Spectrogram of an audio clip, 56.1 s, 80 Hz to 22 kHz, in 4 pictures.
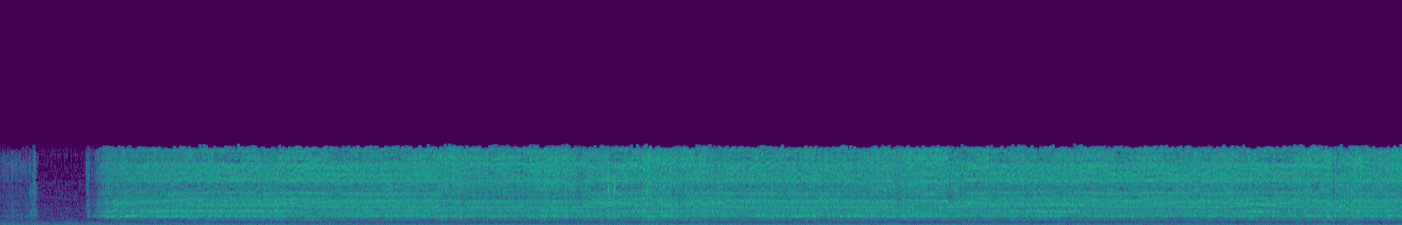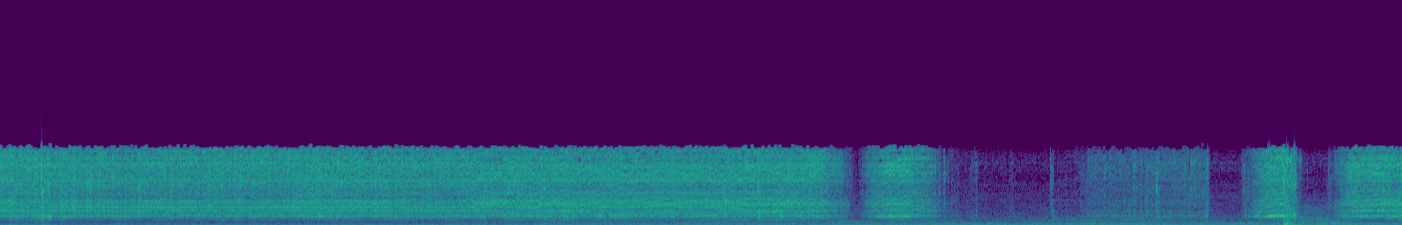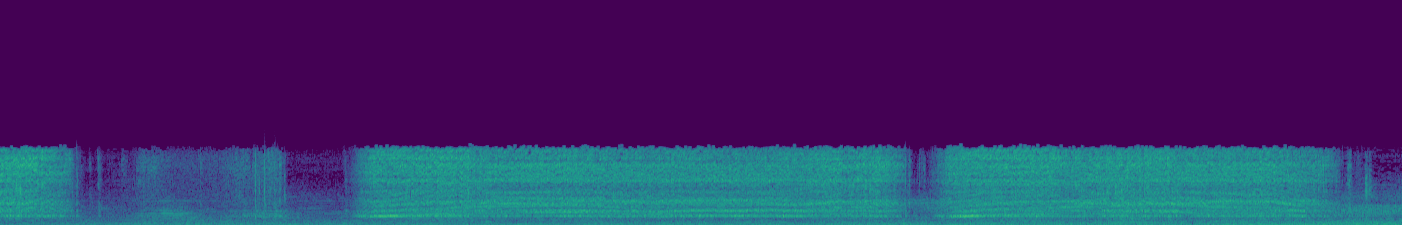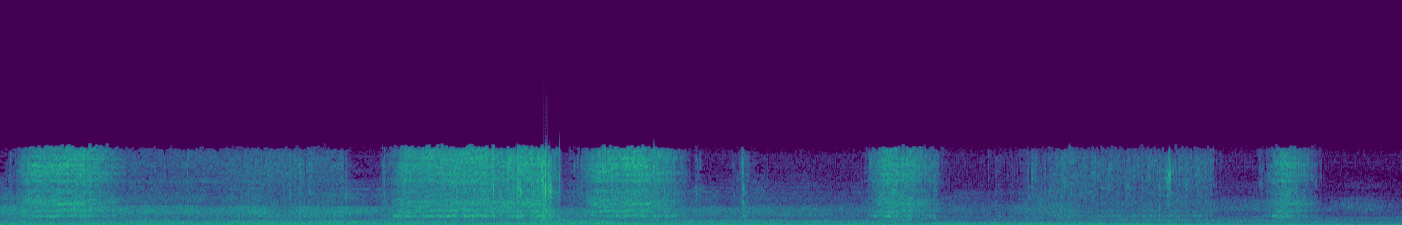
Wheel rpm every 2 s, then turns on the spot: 50, 160, 160, 160, 160, 160, 160, 160, 160, 160, 160, 50, 10, 60, 40, 20, 150, 140, 100, 160, 90, 50, 30, 110, 30, 20, 20, 10.
24-26 52-54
